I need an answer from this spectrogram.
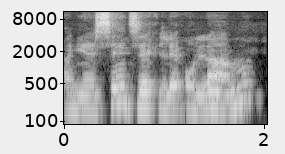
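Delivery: ordinary delivery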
